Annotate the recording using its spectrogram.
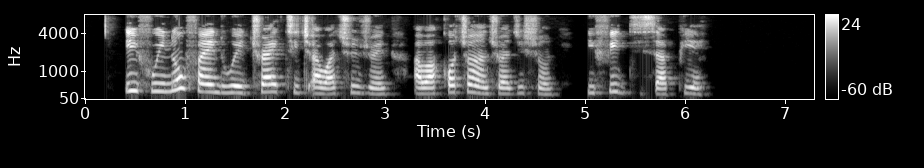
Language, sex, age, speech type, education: Nigerian Pidgin, female, 15-29, spontaneous, tertiary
